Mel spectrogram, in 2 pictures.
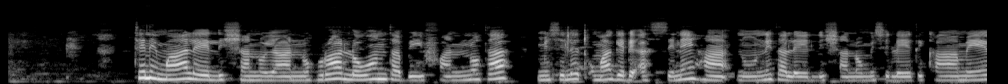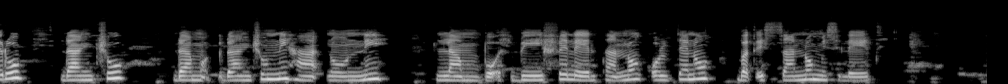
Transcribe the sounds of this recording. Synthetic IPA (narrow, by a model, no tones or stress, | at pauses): t̪ɪnɪmaːle̞ːlːɪʃːɐnːɔjaːnːɔhʊɾaːlɔwɔnt̪ɐbiːfːɐnːɔt̪ɐ | mɪsɪlɛt̪ʼʊmɐɡɛd̪ɛɐsːɪnɛɦaːʔoːnːɪt̪ɐle̞ːlːɪʃːɐnːɔmɪsɪle̞ːt̪ɪkaːme̞ːɾʊ | d̪ɐnt͡ʃːʊ | d̪ɐnt͡ʃːʊnːɪɦaːʔoːnːɪ | lɐmbɔʔɛbiːfːɛle̞ːlt̪ɐnːɔkʼɔlt̪ːɛnɔ | bɐt̪ʼɪsːɐnːɔmɪsɪle̞ːt̪ɪ̥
